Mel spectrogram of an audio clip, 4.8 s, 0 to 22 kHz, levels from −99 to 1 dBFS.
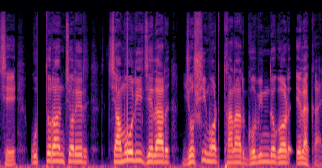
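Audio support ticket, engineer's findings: Repeated buffer at 0.55, 1.90 and 3.15 s, playback underrun. Short clicks in the speech where a ~5.8 ms chunk replays (256-sample buffer, likely). Third one repeats twice, so a bit buzzier.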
